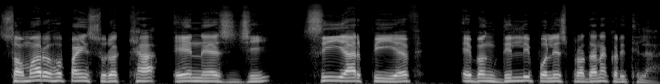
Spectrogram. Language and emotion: Odia, neutral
